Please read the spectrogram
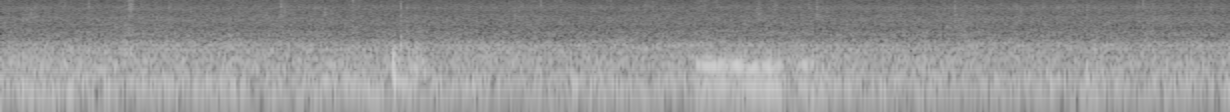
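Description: Steady, even rain-like hiss, with a single sharp click about two seconds in and a short voiced hum in the middle.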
